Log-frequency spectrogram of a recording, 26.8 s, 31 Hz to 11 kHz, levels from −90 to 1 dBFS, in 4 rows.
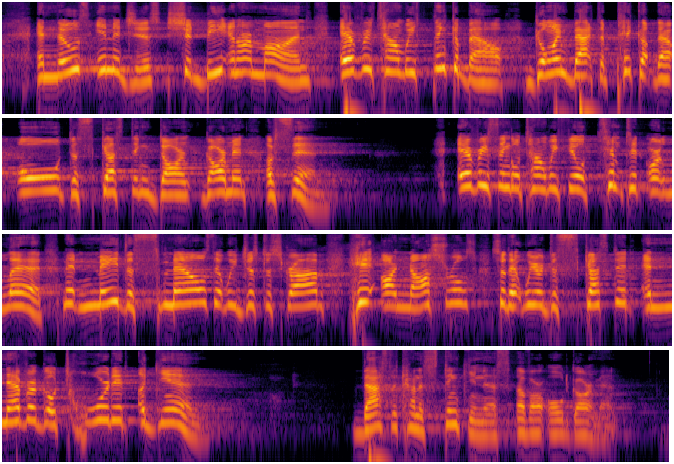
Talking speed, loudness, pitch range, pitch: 145 wpm, -19 LUFS, 200-275 Hz, 245 Hz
